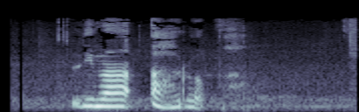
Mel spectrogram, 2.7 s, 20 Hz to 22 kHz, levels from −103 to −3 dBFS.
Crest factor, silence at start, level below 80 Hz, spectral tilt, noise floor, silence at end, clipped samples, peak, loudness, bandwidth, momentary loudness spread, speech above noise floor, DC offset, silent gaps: 20 dB; 0.55 s; -72 dBFS; -5.5 dB/octave; -50 dBFS; 0.05 s; under 0.1%; -4 dBFS; -20 LUFS; 11.5 kHz; 23 LU; 29 dB; under 0.1%; none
